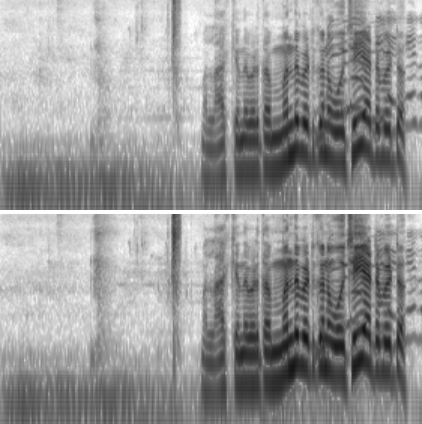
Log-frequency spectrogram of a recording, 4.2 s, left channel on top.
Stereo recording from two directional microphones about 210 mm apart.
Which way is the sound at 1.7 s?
15° right (ahead or behind).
